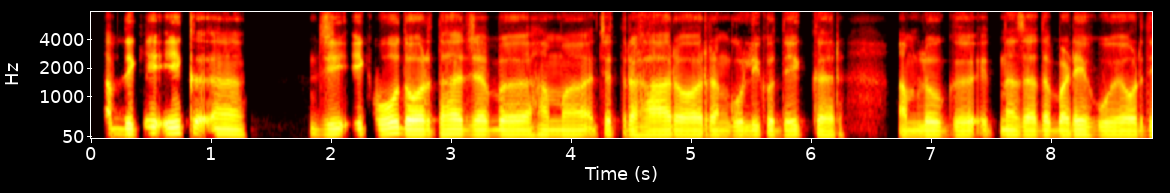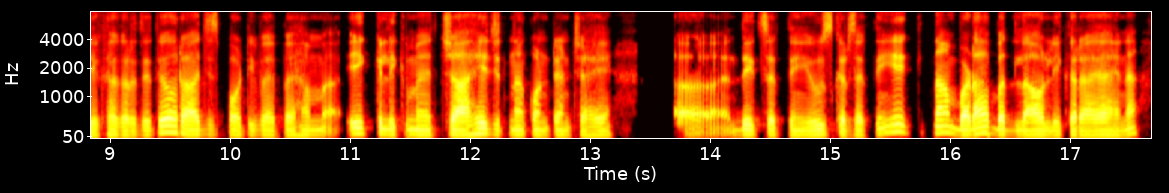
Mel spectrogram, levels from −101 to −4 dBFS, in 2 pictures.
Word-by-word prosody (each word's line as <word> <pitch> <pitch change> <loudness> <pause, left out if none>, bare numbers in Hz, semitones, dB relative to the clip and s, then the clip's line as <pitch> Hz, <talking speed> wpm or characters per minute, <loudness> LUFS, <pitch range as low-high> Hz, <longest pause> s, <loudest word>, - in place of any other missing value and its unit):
अब 120 - -4
देखिए 120 +4 +2 0.2
एक 140 - 0
अ, 115 -2 +1 0.6
जी 115 0 -1 0.2
एक 120 - -2
वो 125 +4 +6
दौर 110 -3 +6
था 115 +1 +4
जब 105 0 0 0.3
हम 105 -1 -4 0.3
चित्रहार 100 -1 0
और 100 0 +1
रंगोली 100 +1 -3
को 105 +1 -2
देखकर, 100 -1 -3 0.5
हम 95 -1 -3
लोग 100 0 -1 0.2
इतना 105 0 -3
ज़्यादा 100 0 -1
बड़े 105 +2 +3
हुए 95 -1 -2
और 95 0 0
देखा 100 +2 -3
करते 95 +2 -3
थे 150 - +5
और 155 -2 +5
आज 105 0 +3
स्पॉटीफाई 105 0 -3
पे 105 - -1
हम 105 +2 -4 0.3
एक 130 0 -2
क्लिक 110 +1 -1
में 105 0 +1
चाहे 110 +3 +5
जितना 110 -2 -4
कॉन्टेंट 100 -1 -3
चाहे 95 -1 -2 0.4
अ, - - -2
देख 110 -2 0
सकते 105 - -1
हैं, 95 - -4
यूज़ 105 +2 +1
कर - - +1
सकते 100 +3 -4
हैं। 130 - -4
ये 170 0 +2
कितना 150 0 0
बड़ा 120 +7 +6
बदलाव 100 -1 +2
लेकर 95 +1 -2
आया 95 +1 +2
है 95 - -3
ना, 115 +4 -1
105 Hz, 185 wpm, -23 LUFS, 100-110 Hz, 0.6 s, वो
